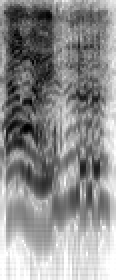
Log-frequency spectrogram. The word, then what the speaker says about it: Eli: you first of all he pronounces it ellie okay ellie instead of you like okay gotcha okay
